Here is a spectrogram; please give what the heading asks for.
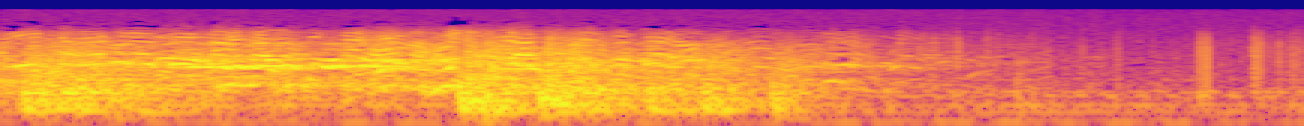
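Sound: machine gun fire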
